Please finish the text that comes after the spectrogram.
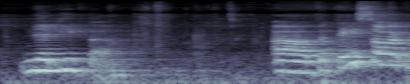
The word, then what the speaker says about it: Nelita: is a Portuguese Sur name that is correctly pronounced nelita uh but they saw it written down and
